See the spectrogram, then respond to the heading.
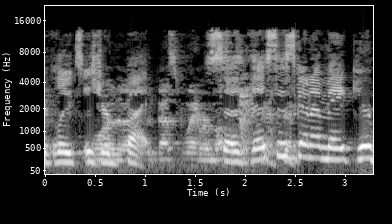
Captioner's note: laughing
